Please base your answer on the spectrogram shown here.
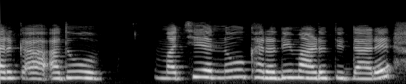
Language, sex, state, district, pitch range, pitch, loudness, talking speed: Kannada, female, Karnataka, Bidar, 280-315 Hz, 290 Hz, -15 LUFS, 75 wpm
